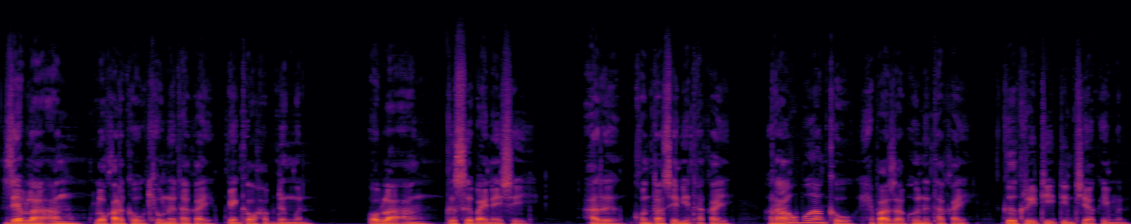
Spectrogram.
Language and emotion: Bodo, sad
